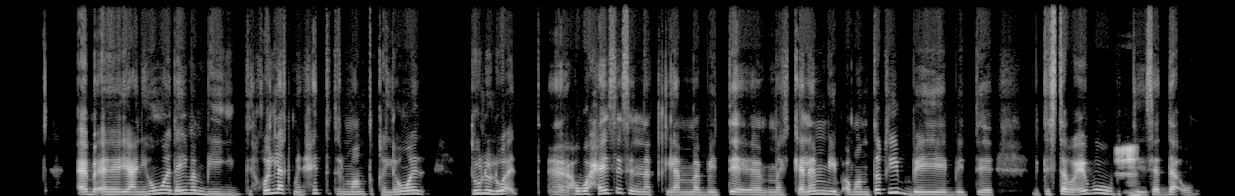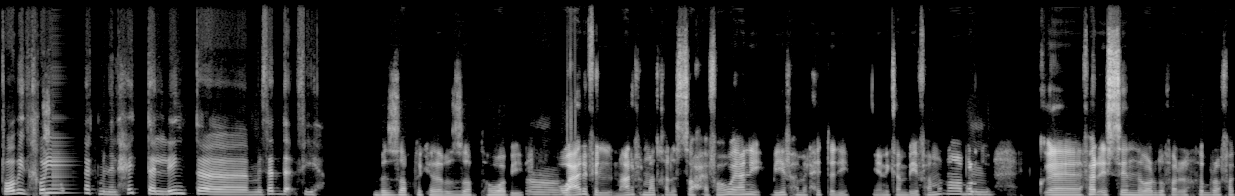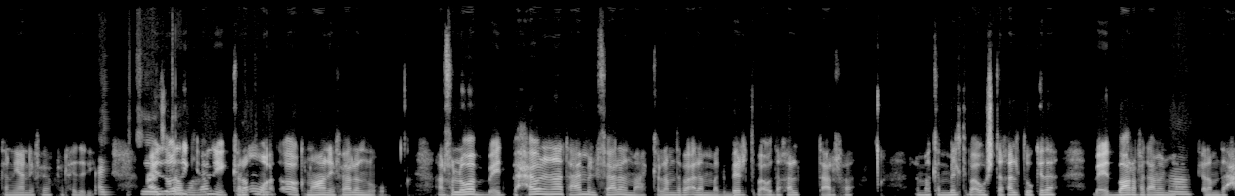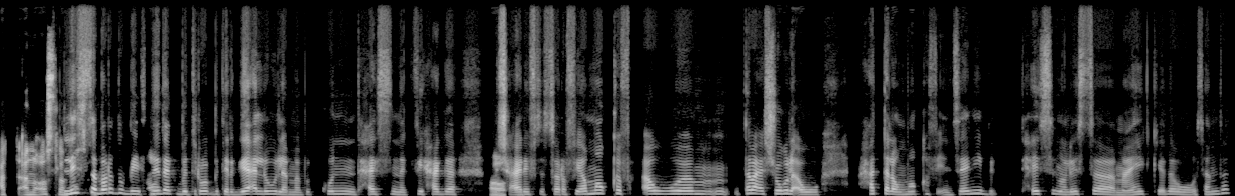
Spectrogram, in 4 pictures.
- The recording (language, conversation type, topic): Arabic, podcast, بتلجأ لمين أول ما تتوتر، وليه؟
- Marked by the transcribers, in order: tapping; distorted speech; mechanical hum; tsk; tsk; unintelligible speech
